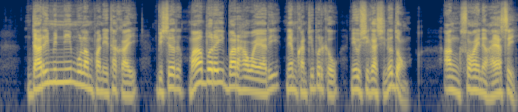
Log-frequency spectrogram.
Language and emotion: Bodo, angry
